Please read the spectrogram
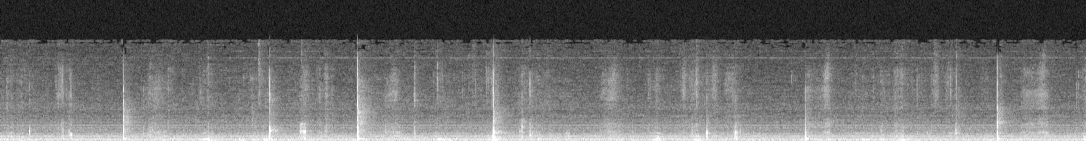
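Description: A kitchen knife cutting feta cheese into cubes, its blade tapping down through the soft cheese onto the plastic tray at irregular intervals, about one tap a second.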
